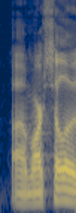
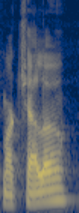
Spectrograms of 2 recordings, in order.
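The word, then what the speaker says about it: Marcello: pronounced the name Marcelo the traditional correct quote unquote correct pronunciation is marchello so just to be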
